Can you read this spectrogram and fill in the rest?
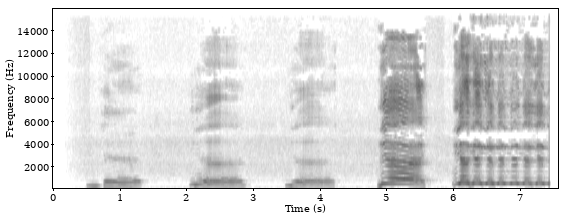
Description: Crash Bandicoot Woah Sound
meme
